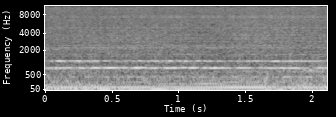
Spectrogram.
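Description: Electronic score: a held high synth tone, two pitches sustained steadily over a loud, deep bass drone.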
